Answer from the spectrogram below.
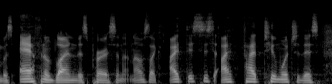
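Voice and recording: A man's fairly low voice at a very fast pace, with a fairly bright tone.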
